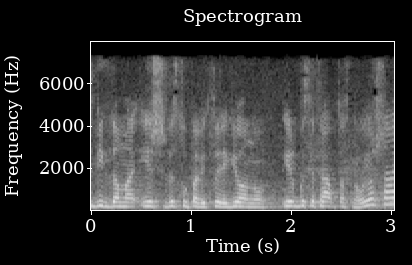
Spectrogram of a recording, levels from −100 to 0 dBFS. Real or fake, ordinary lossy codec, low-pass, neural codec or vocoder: real; AAC, 32 kbps; 7.2 kHz; none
